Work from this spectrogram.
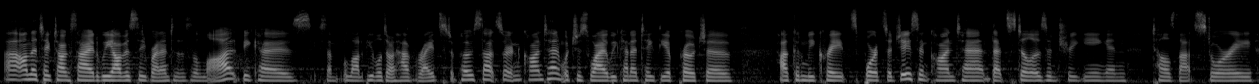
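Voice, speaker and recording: A woman's voice: on the low side, fairly even intonation, brisk, fairly bright tone. A woman speaking casually on a conference panel, with many filler ums. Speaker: panelist, social media sports partnerships. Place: conference stage. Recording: long reverb of a conference hall.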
